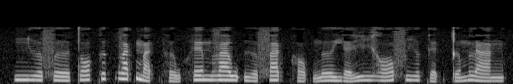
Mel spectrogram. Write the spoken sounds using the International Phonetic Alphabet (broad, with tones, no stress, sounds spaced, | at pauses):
ɲ ɨ˨˩ ə̯ f əː˨˩ t̪ ɔ˧˥ k ə˦˥ k̚ v a˦˥ k̚ m a˨˩ t̚ h ə˨˩˨ w h ɛ˧ m v a˧ w ʔ ɨ˨˩ ə̯ f a˦˥ k̚ h ɔ˨˩ p̚ ŋ əː˧ j ɛ˨˩˦ ɣ i˧ ɣ ɔ˧˥ f i˧ ə̯ k ɛ˨˩ k̚ t̪ ə˧˥ m l a˧ ŋ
